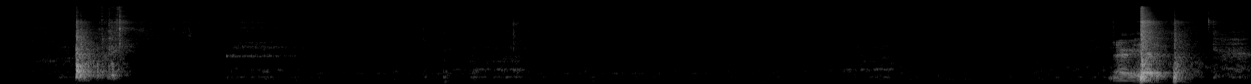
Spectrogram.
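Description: Faint, scattered light clicks and taps of needle-nose pliers working on small brake-cylinder parts on a metal workbench, with quiet stretches between.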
